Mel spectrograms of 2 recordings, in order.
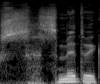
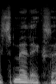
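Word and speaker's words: Smithwick's: the coost tours um they'd call it smick Smithwick Smithwick and I'd be there no it's actually smiix everybody smiix all right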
